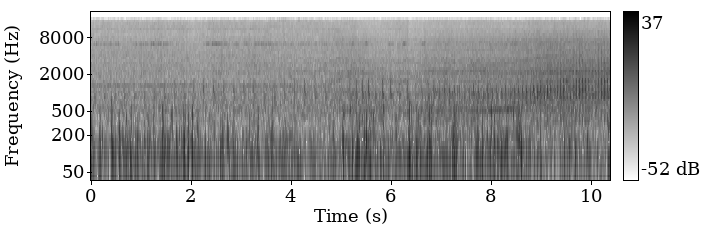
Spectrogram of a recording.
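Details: L35 engine starts and idles with a sharp, regular ticking knock, about four per second, over the idle; internal engine knock, cause unclear.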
